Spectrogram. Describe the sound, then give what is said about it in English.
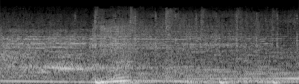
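A car engine revs loudly, its pitch swooping up and down in several quick bursts over a steady idling rumble, with no voices. “Ladies, start your engines.”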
